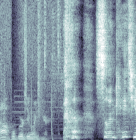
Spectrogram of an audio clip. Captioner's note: scoff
